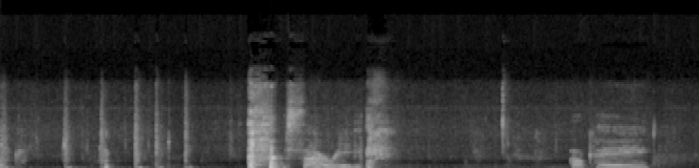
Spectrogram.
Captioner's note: coughs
